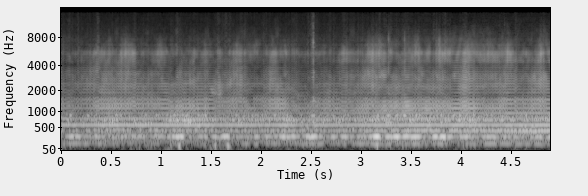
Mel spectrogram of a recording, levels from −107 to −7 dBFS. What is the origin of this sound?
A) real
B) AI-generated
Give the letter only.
B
